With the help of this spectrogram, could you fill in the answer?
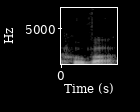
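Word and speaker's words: Hyvä: So just kind of finishing up here, I have to ask about the Hoofa theme. Have you looked at all at the Hoofa, the good Finnish I think theme? it's the Huva.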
